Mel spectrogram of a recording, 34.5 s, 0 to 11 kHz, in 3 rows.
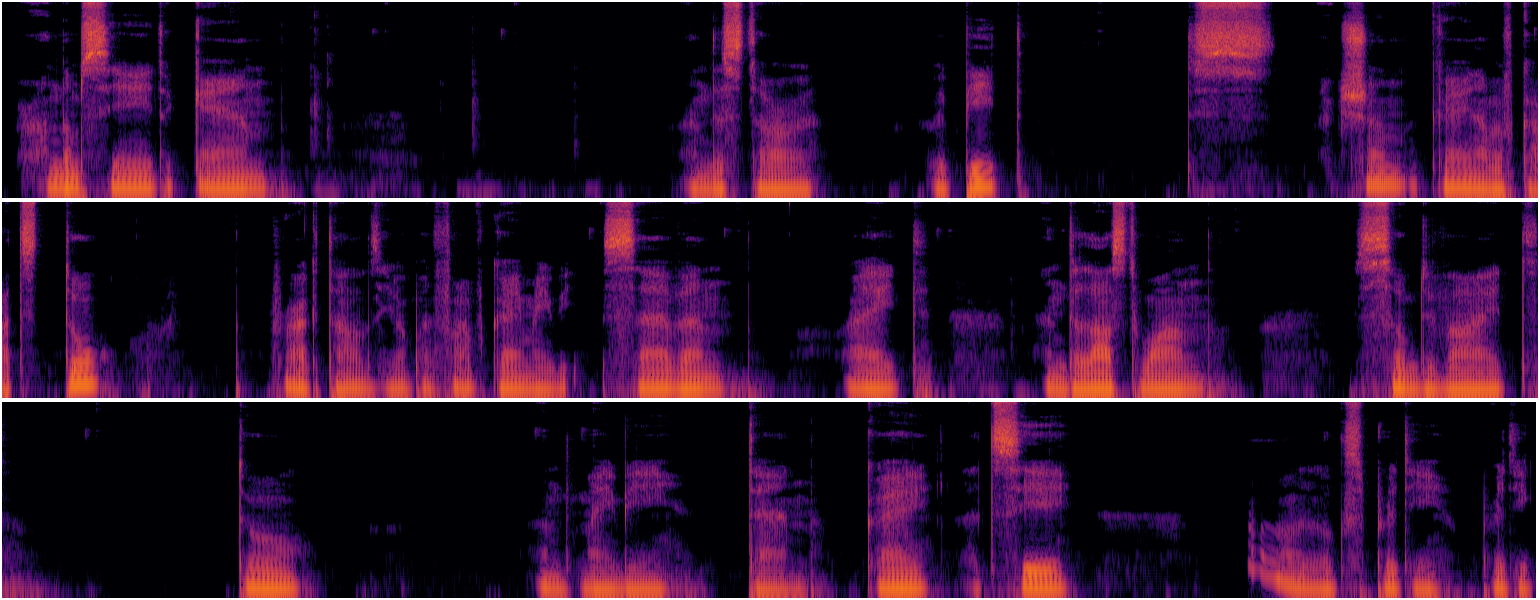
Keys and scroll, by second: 2.2 Tab.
